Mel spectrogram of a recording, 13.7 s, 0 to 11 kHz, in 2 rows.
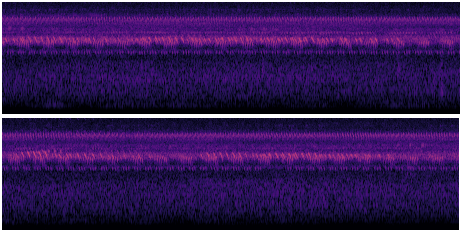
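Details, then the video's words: Bell crickets and other crickets chirping in Narita, Chiba, Japan, captured on a TASCAM Portacapture X8: a dense, continuous high chorus of overlapping ringing trills and pulsed chirps, with layered shrill tones far above and no other sounds. "スズムシとコオロギの鳴き声 - Chirping of crickets"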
